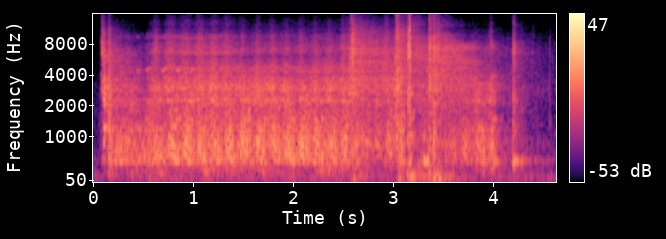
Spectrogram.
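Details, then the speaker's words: 1979 Pontiac Trans Am V8 cranking after the distributor was turned 180° and the carb bowl refilled: the starter grinds and the engine coughs in ragged bursts, then dies without catching. Plug wires were later found crossed, out of firing order. "I did not check the firing order after all that. So, that could be another thing that's an issue."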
